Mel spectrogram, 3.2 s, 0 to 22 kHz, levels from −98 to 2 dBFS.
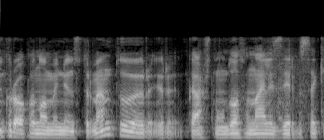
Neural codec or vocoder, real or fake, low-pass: none; real; 7.2 kHz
